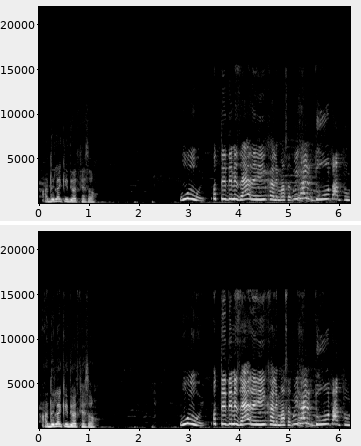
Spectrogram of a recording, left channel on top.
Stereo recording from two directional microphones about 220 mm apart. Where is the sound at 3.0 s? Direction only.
30° right (ahead or behind).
